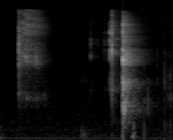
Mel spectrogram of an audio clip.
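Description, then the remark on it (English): A bitter beer can being handled: a short airy hiss, then a pause and a couple of sharp metallic cracks and crinkles. It's quiet, with no talking. “No, this this is a bitter beer can.”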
